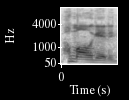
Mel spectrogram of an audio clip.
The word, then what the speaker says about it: homologated: Did I pronounce that correctly? Homologated.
